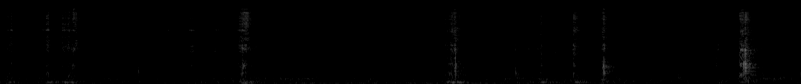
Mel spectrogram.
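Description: A knife blade shaves and scrapes the surface of a solid vine wood stick with patches of bark, held in one hand, as chips fall onto the table. A series of short, crisp, bright rasping scrapes comes through at a low level, separated by quiet pauses. The sound is dry, with almost no ring after each stroke.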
